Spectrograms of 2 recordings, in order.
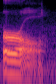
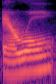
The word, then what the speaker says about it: Errol: And in that video, I said Earl, not Errol. I said Earl a bunch of times and people were inflamed by this. They were so mad that I was mispronouncing his name.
